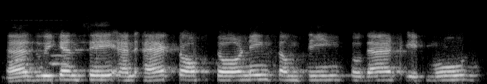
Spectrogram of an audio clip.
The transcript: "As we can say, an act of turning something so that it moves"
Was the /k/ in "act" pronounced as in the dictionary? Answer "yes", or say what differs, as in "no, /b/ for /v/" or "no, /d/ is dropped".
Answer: yes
